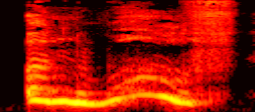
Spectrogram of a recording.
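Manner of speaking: hoog en luid uitgeroepen; geroepen. Acted. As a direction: schreeuw het hoog en luid uit. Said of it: "riep de Big". (het biggetje roept hoog en luid over de wolf)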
